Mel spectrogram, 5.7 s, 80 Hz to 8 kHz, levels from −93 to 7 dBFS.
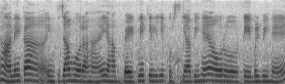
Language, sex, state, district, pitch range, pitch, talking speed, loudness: Hindi, female, Delhi, New Delhi, 180-195 Hz, 185 Hz, 180 wpm, -18 LUFS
